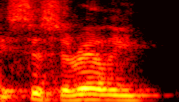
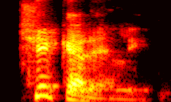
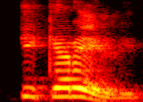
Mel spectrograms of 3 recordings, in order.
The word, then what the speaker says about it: Ciccarelli: If you say Ciccarelli, they'll probably jump on you. It's because it's, Ciccarelli. Ciccarelli. That's the way to pronounce it because it's an Italian name.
